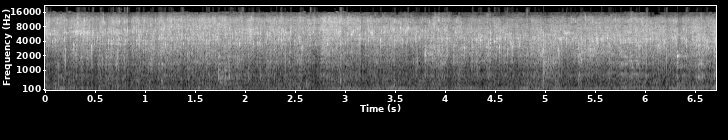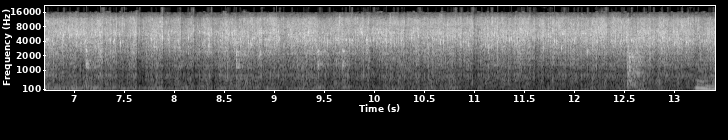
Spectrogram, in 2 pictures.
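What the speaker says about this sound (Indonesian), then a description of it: "Nah, kita goreng asin japuh." Salted japuh fish fry in hot oil in a pan, a loud, dense, continuous sizzle and crackle close up, with occasional scraping of a utensil.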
